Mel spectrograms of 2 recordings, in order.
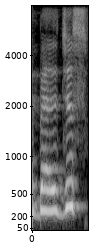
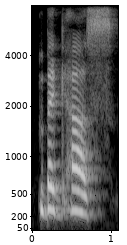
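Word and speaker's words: bagasse: इसका एक बार प्रोनाउंसिएशन देखना। बेगास, क्या बोलते हैं इसको बेटा? बेगास, ठीक है। मैंने 2 बार गलत बोला। इसको का सही प्रोनाउंसिएशन है बेगास।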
